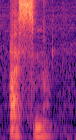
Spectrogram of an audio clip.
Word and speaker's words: asthme: Asthme s'écrit A-S-T-H-M-E. Asthme. Et on retient aussi le mot asthmatique. Asthme. Asthmatique. Ici, la difficulté est que l'on ne prononce pas le T. Asthme. Asthmatique. Vous l'aviez?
